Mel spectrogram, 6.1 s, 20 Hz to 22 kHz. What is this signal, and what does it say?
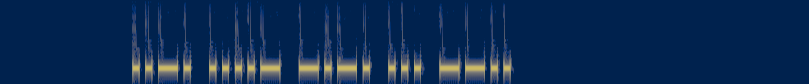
Morse code, heard as a keyed tone, about 25 wpm, 700 Hz. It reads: F4CSZ
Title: DXCC-100 Call Signs - 5 Characters - 25wpm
